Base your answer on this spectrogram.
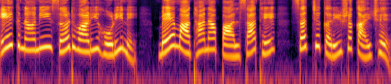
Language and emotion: Gujarati, neutral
